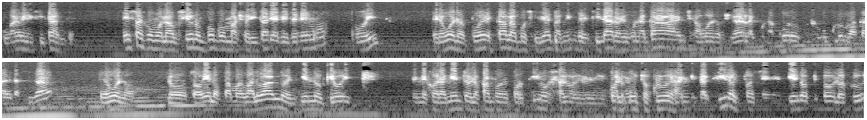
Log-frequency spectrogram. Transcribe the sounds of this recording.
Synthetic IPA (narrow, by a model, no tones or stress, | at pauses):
xuɣaɾðeβisit̪ant̪es | esaesko̞mo̞laopsjo̞numpo̞ko̞maʃo̞ɾit̪aɾjaket̪e̞ne̞mo̞s | o̞j | pe̞ɾo̞βwe̞nopwe̞ðeht̪aɾlaposiβiliðaet̪ambje̞nd̪elkilaɾalɣunakant͡ʃaβwe̞noʃe̞ɣaɾalɣunakwe̞ɾðokonalɣuŋkluβakaðelasjuðapeɾo̞βwe̞no̞lot̪oðaβialoeht̪amose̞βalwand̪o̞e̞nt̪je̞nd̪o̞keo̞j | e̞lme̞xo̞ɾamje̞nt̪oelokampozðe̞po̞ɾt̪iβosesalβoelkwalmut͡ʃoskluβe̞sanimbeɾt̪iðoent̪onsesent̪jend̪oket̪o̞ð̞olohkluβes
